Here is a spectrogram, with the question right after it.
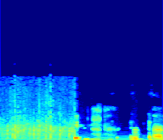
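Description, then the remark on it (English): A short burst of dense hand clapping, given in appreciation of listeners, fills the first moment before stopping abruptly as a person starts talking. “Again, we're clapping for you.”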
